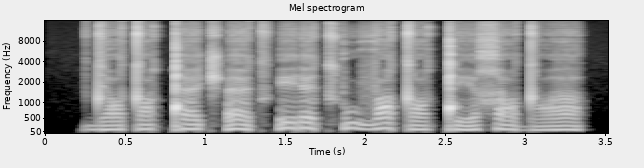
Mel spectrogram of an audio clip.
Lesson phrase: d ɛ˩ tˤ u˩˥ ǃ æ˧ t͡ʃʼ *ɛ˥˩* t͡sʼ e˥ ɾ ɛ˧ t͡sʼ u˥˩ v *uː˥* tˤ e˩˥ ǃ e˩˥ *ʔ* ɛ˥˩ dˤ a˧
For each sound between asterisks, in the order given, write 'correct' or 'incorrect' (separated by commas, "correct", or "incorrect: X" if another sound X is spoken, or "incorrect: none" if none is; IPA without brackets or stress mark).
incorrect: æ˥˩, incorrect: u˥, incorrect: χ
